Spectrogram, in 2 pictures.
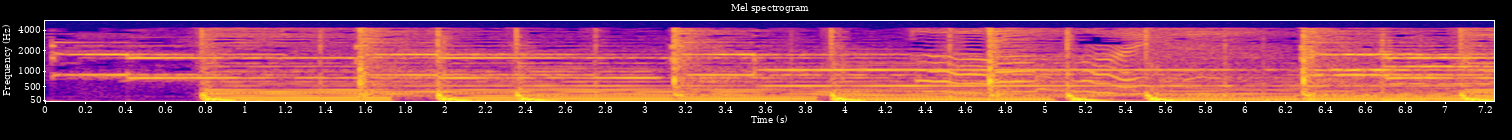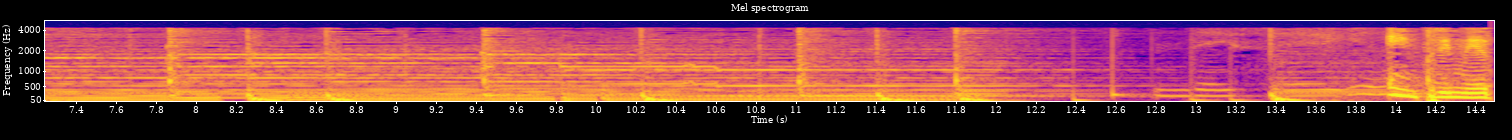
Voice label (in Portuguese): Ficante F; Aniversários; ANIVERSARIO romantico; fem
